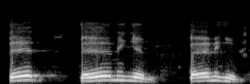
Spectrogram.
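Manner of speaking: put-on "Birmingham" said in a light Brummie accent, as the locals say it. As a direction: mimic how Birmingham people say "Birmingham". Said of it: "as they say".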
